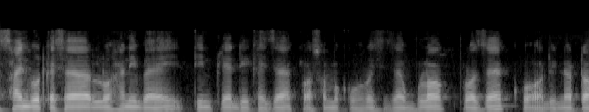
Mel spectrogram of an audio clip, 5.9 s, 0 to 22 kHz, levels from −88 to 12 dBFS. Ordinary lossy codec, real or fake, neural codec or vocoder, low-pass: Opus, 16 kbps; real; none; 7.2 kHz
